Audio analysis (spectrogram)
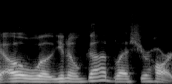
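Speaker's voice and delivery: put-on mocking tone. Speaker acts out how people misuse a blessing against others: imitating a mocking tone. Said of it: "you mockingly say".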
